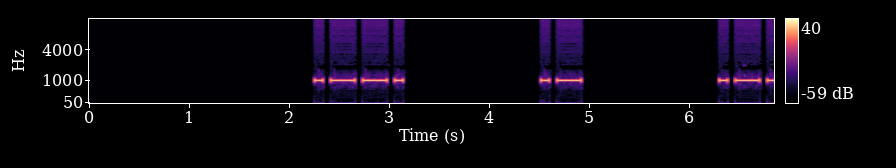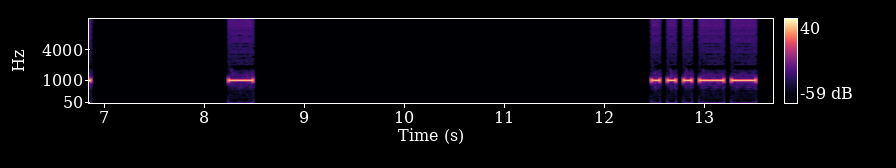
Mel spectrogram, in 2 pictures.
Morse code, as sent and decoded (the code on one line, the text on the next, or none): .--. .- .-. - / ...--
PART 3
